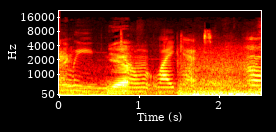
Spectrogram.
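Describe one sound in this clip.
A young woman speaks softly and nervously.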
